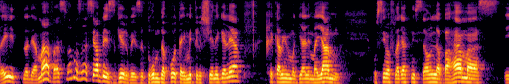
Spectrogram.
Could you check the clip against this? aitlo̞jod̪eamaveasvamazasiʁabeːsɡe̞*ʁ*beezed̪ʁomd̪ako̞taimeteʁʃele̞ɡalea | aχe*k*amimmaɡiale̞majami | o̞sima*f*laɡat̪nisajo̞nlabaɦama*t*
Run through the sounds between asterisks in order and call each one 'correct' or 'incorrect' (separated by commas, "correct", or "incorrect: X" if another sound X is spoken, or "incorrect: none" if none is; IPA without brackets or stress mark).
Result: correct, correct, correct, incorrect: s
